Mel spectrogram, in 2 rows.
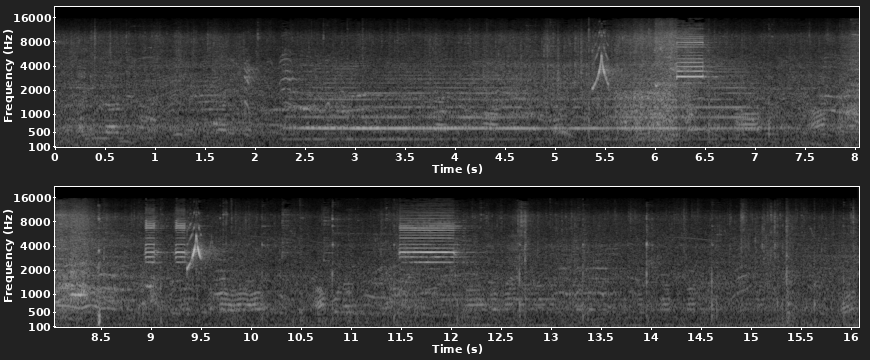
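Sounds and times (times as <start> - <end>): people's voices: 0.0 - 16.0
train horn long note: 2.2 - 9.4.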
